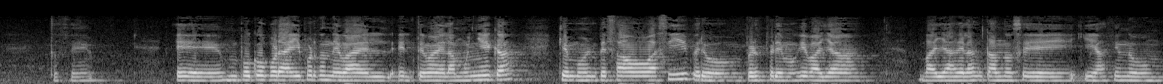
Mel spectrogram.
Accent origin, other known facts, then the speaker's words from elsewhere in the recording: Ubrique, Andalusia, Spain; soy de Ubrique y bueno, pues después de una larga estancia de estudio relacionado con el diseño, la moda, la piel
